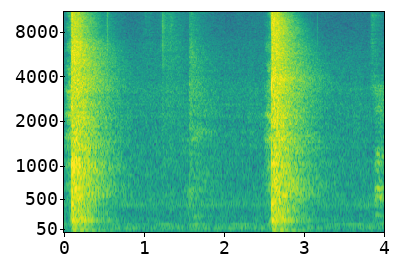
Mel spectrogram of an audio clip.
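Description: Two punches landing hard on a handheld strike pad, about two and a half seconds apart. Each blow is a loud impact that dies away briefly in the room.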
